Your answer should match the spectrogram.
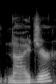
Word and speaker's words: Niger: It's a soft G, Niger.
